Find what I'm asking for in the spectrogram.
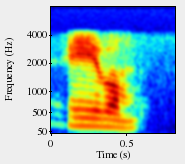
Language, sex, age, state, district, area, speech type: Sanskrit, female, 60+, Karnataka, Uttara Kannada, urban, conversation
